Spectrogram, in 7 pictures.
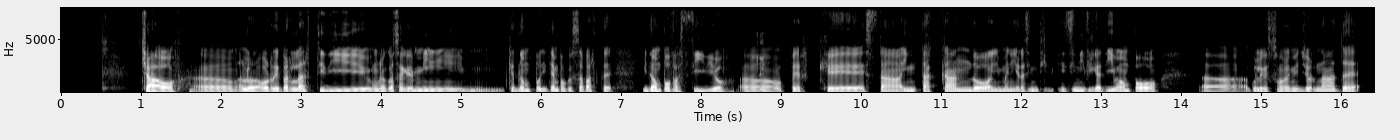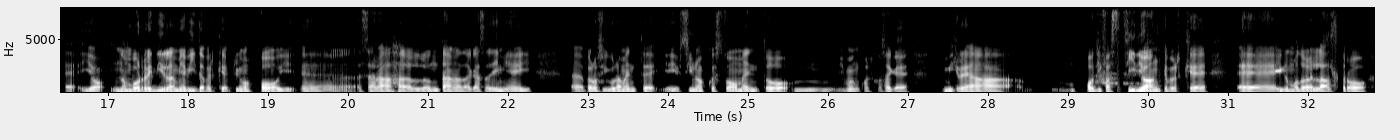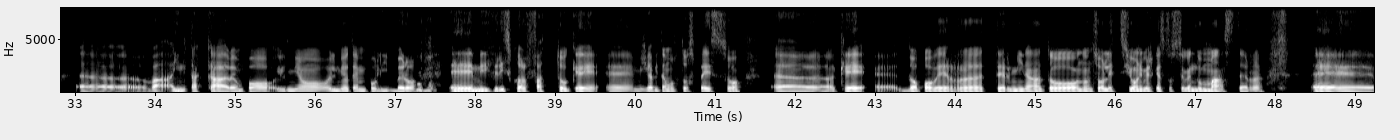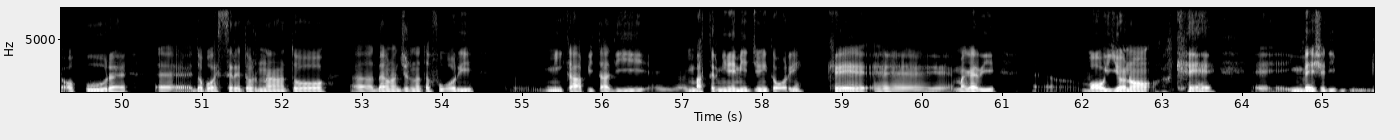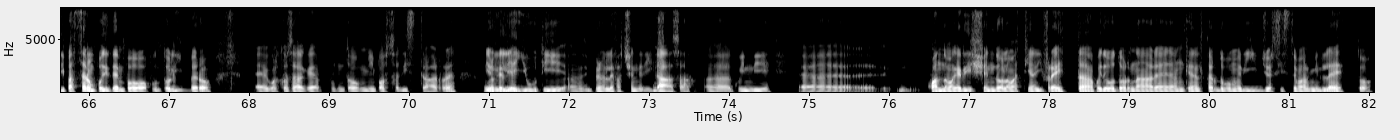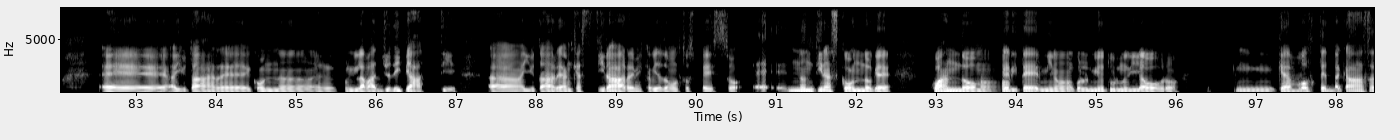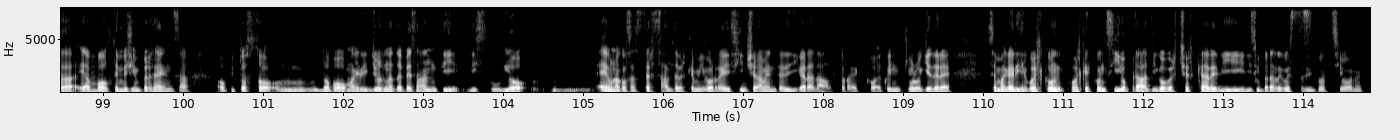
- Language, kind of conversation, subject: Italian, advice, Come posso ridurre le distrazioni domestiche per avere più tempo libero?
- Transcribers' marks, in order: "significativa" said as "insignificativa"; other animal sound; other background noise; laughing while speaking: "che"; chuckle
